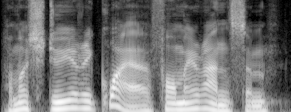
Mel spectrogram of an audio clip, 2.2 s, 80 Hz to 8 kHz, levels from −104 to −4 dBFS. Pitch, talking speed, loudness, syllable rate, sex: 120 Hz, 220 wpm, -15 LUFS, 5.2 syllables/s, male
